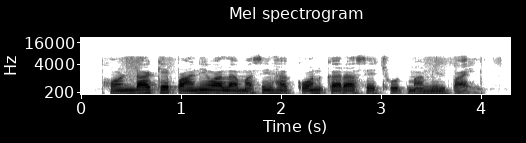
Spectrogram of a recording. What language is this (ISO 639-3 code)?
hne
